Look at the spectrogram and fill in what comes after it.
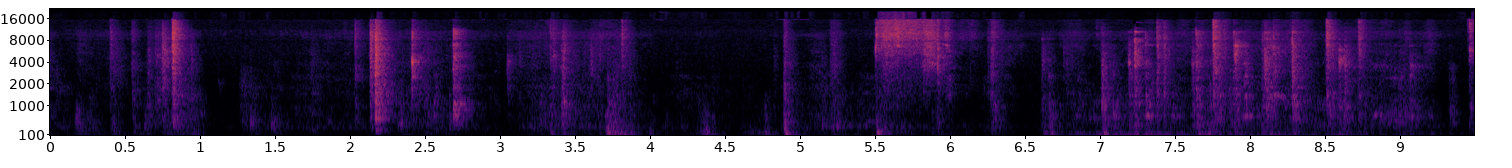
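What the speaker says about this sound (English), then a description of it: "I'm gonna pull in the machine and I'm gonna die cut that out" A die cutting machine running paper through for a Stampin' Up! card project, making a string of clunks, clicks and rolling mechanical rattles up close, with soft handling noises between them.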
